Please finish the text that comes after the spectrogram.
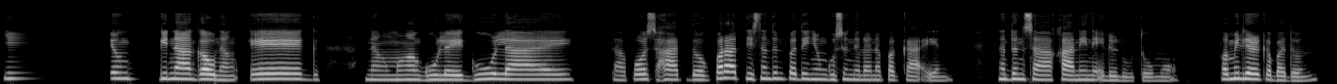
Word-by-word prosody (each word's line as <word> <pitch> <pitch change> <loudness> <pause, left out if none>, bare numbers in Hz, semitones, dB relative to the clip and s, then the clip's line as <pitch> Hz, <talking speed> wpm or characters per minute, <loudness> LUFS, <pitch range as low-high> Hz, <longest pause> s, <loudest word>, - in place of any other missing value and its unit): Y 270 0 -7 0.8
'yong 275 -1 -1 0.2
ginagawa 250 -3 +5
ng 205 0 -5
egg, 250 -2 +4 0.5
ng 220 -1 -4
mga 220 +1 -1
gulay-gulay, 230 +2 +1 0.4
tapos 220 +1 -3
hotdog 215 -2 -2
para 290 +1 +6
at 285 - -1
least 255 0 -2
nando'n 265 -1 -4
pa 260 - +1
din 245 -1 -3
'yong 230 - -6
gusto 225 +2 -2
nila 220 -2 -5
na 210 -1 -8
pagkain. 195 -1 -7 0.4
Nando'n 245 0 0
sa 220 -3 +2
kanin 215 -1 0
na 205 - -5
iluluto 175 -3 -8
mo, 175 +2 -13 0.4
pamilyar 255 0 +4
ka 220 - -5
ba 195 -1 -1
do'n? 185 +5 -8
230 Hz, 140 wpm, -23 LUFS, 210-250 Hz, 0.8 s, para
